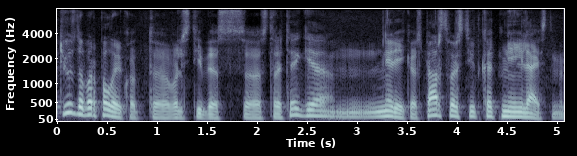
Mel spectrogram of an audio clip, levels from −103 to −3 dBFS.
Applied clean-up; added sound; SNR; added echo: none; none; none; none.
